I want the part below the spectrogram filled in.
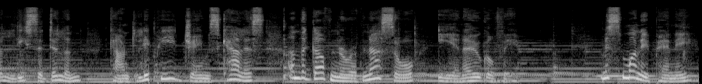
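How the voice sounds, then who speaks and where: A woman reading scripted broadcast credits as an announcer, in a measured list-reading manner. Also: low voice. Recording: music behind.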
